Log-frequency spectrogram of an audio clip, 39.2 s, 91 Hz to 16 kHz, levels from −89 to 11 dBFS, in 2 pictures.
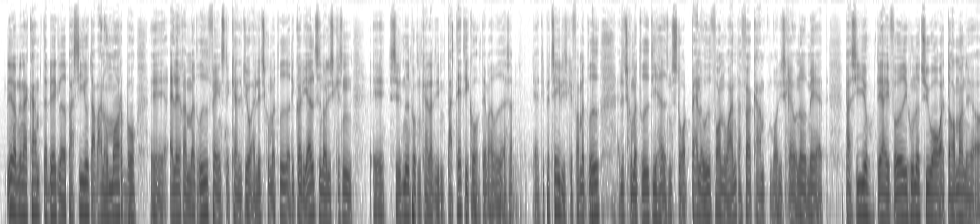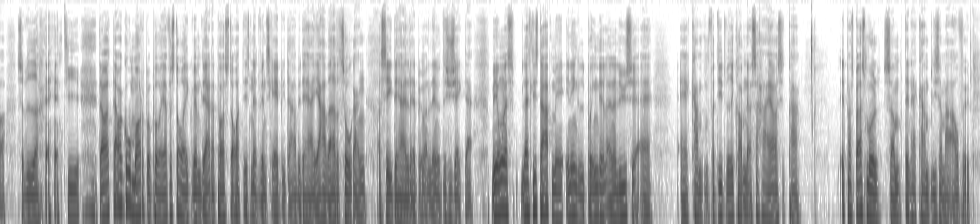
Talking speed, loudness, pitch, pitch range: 245 wpm, -29 LUFS, 100 Hz, 95-110 Hz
